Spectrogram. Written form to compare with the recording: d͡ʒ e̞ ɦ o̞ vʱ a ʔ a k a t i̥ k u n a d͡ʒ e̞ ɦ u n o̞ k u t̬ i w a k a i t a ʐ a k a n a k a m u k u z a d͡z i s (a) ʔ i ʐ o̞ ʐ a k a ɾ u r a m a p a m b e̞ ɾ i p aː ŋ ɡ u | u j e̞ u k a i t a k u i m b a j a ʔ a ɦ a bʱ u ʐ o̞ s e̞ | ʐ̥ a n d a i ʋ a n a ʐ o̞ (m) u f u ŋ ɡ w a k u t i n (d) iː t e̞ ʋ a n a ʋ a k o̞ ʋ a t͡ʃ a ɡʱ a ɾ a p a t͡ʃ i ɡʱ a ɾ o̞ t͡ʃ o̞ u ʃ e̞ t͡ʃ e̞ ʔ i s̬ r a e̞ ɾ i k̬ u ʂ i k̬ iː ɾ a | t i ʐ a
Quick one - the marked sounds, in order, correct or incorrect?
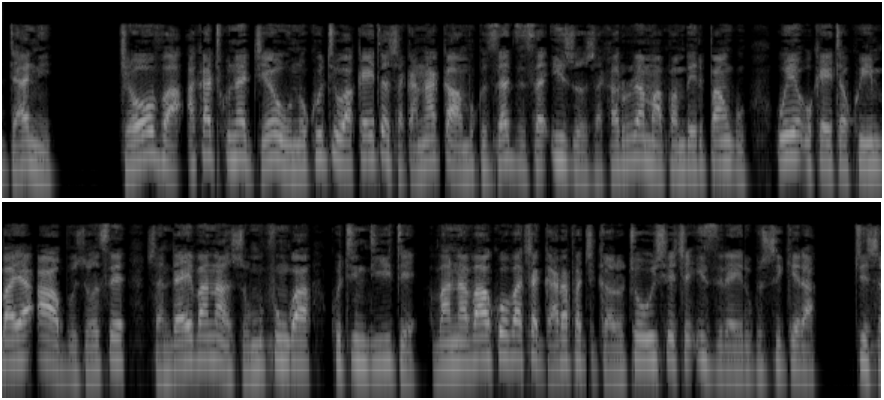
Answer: correct, correct, correct

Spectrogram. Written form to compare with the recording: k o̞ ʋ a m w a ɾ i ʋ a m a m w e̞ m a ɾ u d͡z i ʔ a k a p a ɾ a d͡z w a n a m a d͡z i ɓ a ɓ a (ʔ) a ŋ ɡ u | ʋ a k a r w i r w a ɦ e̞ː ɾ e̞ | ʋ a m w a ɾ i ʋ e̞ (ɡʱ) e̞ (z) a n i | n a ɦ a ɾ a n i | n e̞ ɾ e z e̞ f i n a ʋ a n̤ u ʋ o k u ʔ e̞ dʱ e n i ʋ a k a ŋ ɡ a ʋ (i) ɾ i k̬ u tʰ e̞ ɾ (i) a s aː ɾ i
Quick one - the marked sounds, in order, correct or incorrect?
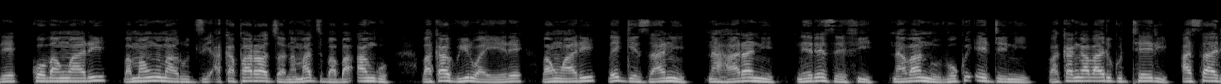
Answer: correct, correct, correct, incorrect: a, correct

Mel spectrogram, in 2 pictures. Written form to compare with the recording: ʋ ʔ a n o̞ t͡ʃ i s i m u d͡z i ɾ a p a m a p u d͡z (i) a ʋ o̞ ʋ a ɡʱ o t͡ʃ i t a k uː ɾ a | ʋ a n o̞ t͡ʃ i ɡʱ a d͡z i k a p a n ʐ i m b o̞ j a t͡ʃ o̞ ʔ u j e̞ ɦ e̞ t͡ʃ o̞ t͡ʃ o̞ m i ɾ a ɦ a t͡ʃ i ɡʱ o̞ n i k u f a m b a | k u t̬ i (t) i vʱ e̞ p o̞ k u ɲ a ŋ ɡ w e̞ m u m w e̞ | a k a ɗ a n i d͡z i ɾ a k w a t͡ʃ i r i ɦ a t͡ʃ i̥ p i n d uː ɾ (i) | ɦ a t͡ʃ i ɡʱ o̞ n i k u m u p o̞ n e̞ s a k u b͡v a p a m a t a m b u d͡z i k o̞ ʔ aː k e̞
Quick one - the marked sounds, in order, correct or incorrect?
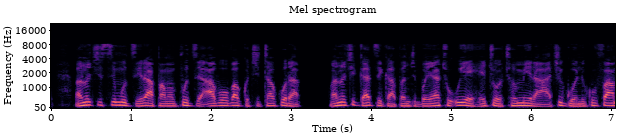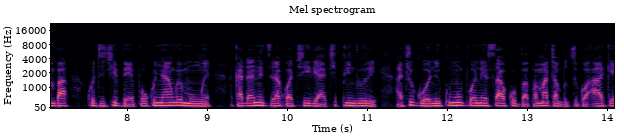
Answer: correct, incorrect: t͡ʃ, correct

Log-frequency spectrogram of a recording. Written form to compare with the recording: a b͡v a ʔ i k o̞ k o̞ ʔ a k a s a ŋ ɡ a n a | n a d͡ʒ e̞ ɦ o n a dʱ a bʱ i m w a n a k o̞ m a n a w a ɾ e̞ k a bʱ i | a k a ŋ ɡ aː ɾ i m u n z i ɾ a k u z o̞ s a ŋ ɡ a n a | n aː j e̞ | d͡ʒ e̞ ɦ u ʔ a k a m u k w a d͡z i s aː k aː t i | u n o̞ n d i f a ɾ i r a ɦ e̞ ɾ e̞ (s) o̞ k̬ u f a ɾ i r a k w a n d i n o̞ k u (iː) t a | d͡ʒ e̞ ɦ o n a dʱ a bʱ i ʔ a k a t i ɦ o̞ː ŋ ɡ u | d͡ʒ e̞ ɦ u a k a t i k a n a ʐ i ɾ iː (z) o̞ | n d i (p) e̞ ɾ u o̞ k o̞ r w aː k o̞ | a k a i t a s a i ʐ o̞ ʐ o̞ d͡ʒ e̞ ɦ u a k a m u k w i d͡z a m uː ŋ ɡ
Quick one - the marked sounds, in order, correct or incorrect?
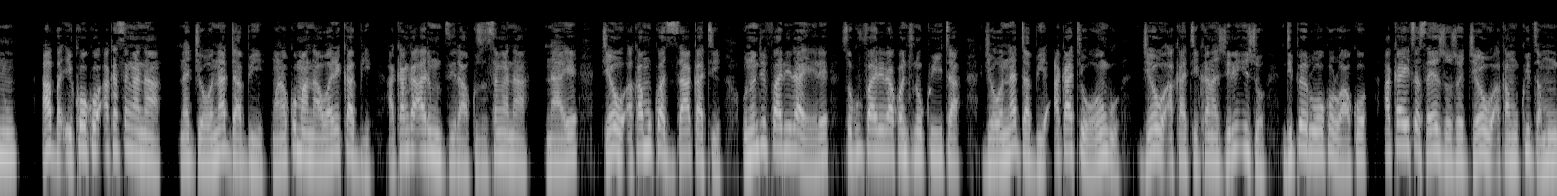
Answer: correct, correct, incorrect: ʐ, correct

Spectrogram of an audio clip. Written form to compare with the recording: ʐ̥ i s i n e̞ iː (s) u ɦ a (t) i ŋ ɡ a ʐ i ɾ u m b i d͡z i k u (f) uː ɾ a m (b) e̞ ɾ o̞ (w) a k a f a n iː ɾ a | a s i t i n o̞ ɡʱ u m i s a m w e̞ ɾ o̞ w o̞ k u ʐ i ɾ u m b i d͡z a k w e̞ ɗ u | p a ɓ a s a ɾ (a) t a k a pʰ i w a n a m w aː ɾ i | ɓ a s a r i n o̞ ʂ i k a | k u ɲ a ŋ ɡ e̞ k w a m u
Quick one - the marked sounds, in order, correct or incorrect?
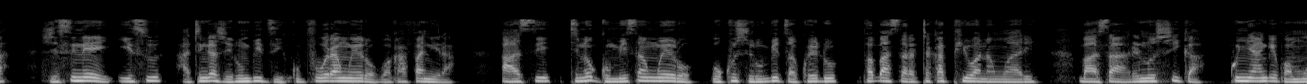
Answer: correct, correct, incorrect: p͡f, incorrect: w, correct, correct

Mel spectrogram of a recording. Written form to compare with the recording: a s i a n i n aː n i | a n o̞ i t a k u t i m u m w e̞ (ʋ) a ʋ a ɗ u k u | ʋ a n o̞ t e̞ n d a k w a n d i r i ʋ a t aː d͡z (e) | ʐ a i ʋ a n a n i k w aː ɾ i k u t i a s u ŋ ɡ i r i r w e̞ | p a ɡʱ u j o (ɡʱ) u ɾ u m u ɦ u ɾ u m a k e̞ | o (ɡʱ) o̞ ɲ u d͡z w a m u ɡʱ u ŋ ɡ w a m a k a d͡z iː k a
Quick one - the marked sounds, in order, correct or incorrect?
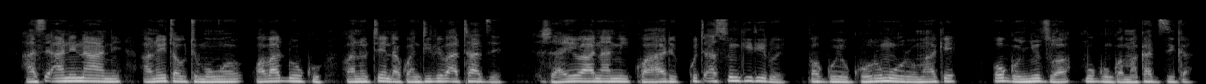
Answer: incorrect: w, correct, correct, correct

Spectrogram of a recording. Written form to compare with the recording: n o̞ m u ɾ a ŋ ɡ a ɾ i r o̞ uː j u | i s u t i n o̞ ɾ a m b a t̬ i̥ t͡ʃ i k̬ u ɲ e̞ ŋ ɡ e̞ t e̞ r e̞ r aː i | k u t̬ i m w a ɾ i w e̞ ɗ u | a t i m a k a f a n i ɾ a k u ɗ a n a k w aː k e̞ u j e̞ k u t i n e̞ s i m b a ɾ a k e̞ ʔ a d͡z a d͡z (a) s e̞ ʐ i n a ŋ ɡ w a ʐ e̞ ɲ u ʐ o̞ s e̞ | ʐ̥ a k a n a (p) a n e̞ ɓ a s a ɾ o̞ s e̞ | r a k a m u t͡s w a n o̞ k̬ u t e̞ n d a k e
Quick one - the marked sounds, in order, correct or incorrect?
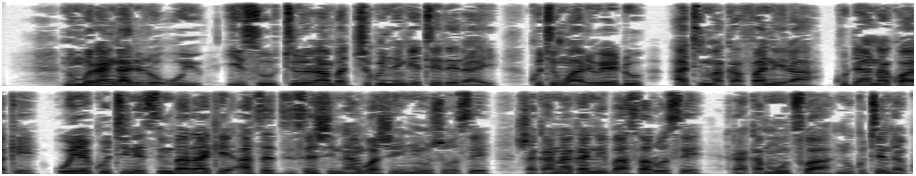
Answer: incorrect: i, incorrect: k

